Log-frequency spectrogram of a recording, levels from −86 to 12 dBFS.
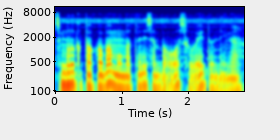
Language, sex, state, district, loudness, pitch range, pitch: Garo, male, Meghalaya, South Garo Hills, -16 LUFS, 110-130 Hz, 120 Hz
